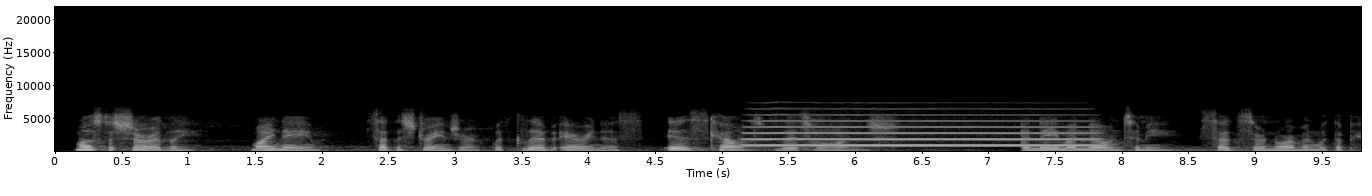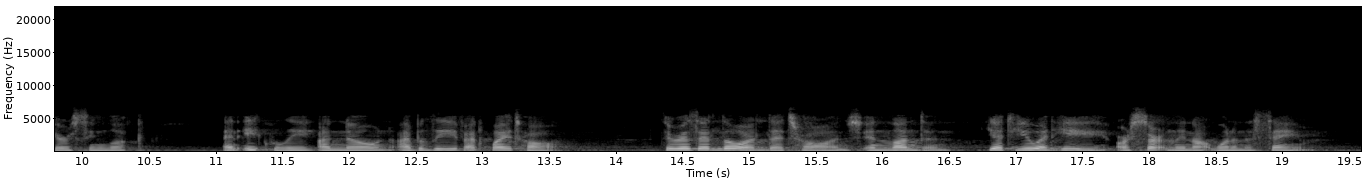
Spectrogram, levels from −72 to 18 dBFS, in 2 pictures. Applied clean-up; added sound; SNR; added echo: none; Trumpet; -2 dB; reverberation time 2.0 s.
